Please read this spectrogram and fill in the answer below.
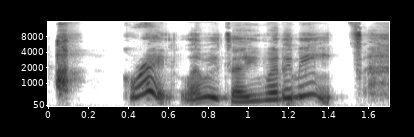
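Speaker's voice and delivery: mock-chirpy teacher voice; eager know-it-all. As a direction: show off cheerfully. Mimicking her own eager reply.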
